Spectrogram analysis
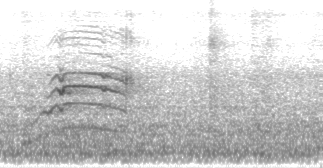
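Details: A male pet cat meows in reply to its owner's questions: one soft, short meow that rises and then falls, followed by quiet room noise.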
